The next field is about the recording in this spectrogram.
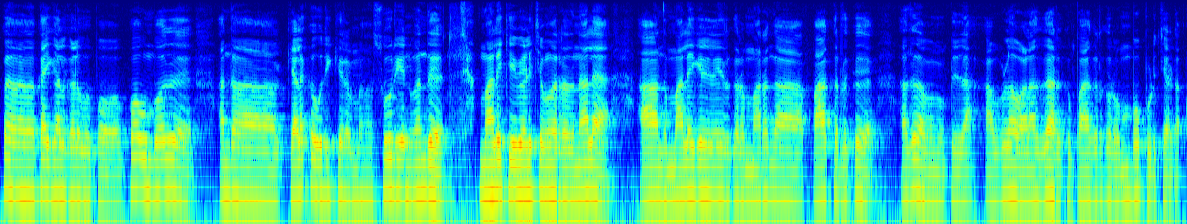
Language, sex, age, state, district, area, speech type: Tamil, male, 60+, Tamil Nadu, Coimbatore, urban, spontaneous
